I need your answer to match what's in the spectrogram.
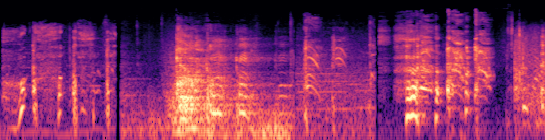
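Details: Acted coughs from a movie supercut of film coughs and sneezes; coughs and throat clearing with background music and voices; simulated coughing, not real illness.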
